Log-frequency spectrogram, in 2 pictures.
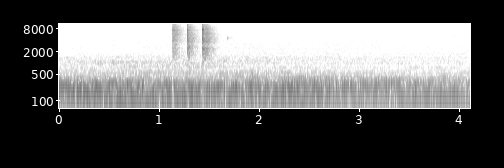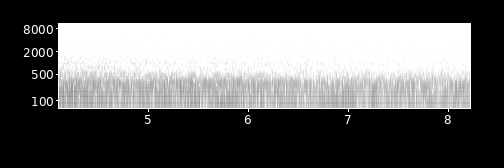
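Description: A low steady hum that slowly fades, with a quick run of three or four sharp clicks just over a second in.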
